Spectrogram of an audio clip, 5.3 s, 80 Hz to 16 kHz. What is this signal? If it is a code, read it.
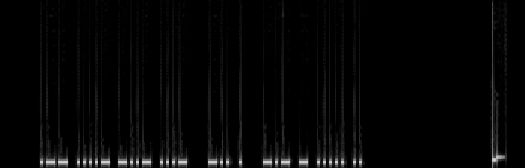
Morse code, heard as a keyed tone, about 40 wpm, 700 Hz. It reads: W4XV DE KT5I
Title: USA Callsign DE Callsign - 4 Characters - 40wpm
